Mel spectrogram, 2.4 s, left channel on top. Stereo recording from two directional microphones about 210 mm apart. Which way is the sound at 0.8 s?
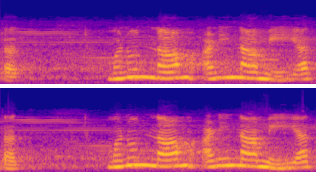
45° right (ahead or behind).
